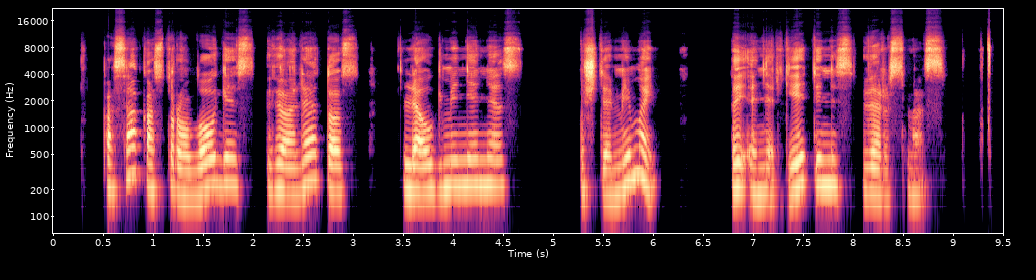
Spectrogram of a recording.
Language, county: Lithuanian, Panevėžys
